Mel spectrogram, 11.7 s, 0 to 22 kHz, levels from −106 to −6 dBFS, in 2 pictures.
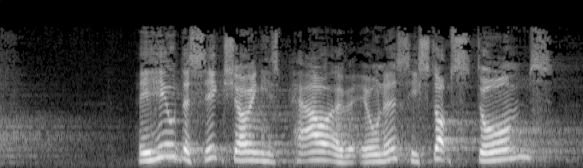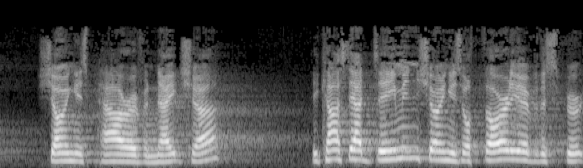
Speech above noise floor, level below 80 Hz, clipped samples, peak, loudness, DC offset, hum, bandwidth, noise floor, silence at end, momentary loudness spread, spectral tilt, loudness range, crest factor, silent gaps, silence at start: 46 dB; -72 dBFS; under 0.1%; -4 dBFS; -21 LUFS; under 0.1%; none; 11.5 kHz; -67 dBFS; 0 s; 10 LU; -5.5 dB/octave; 2 LU; 18 dB; none; 1.4 s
